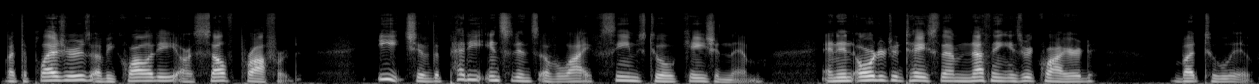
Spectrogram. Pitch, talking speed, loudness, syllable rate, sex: 155 Hz, 150 wpm, -20 LUFS, 4.7 syllables/s, male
